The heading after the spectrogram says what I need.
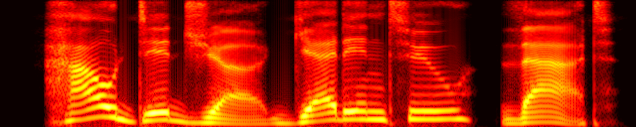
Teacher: For pronunciation, let's look at how did you and get into behave in natural speech. Did you often blends together to sound like didja, and get into links smoothly to sound like jatinto.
